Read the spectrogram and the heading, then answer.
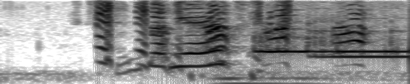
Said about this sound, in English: Activating doorbell.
